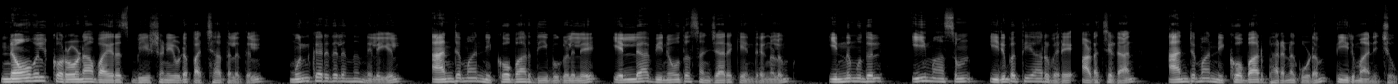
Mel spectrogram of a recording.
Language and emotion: Malayalam, neutral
